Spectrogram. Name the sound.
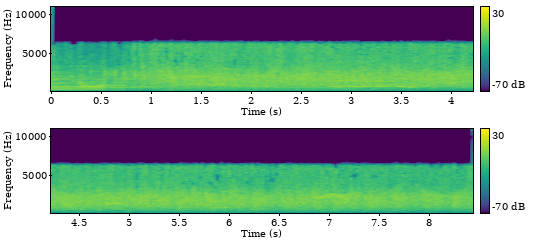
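audience applause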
